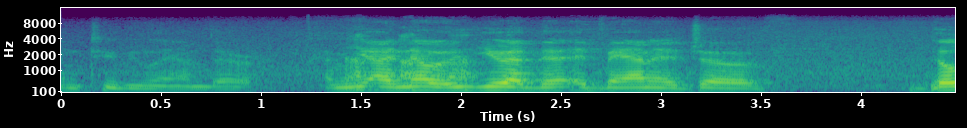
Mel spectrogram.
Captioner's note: laugh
